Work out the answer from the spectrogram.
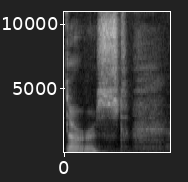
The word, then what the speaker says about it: durst: So sometimes the difficult thing for me about verse, which rhymes with durst and first, is sometimes you're so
